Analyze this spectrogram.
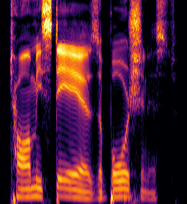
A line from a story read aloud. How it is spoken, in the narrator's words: joked Messi in a thick Brooklyn accent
